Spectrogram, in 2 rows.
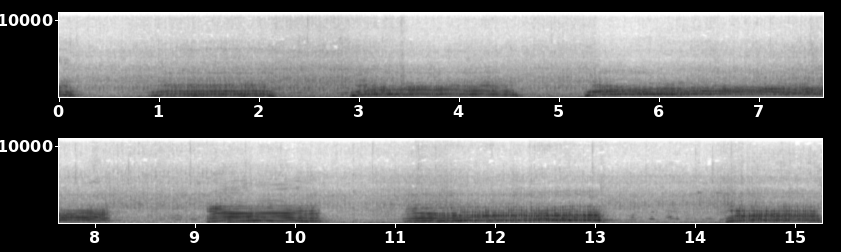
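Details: Angry male dromedary camel being moved by crane at the camel market in Al Ain, UAE, on 21 March 2017: loud harmonic bellowing roars, each about one to two seconds, repeated in a steady series with short gaps.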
